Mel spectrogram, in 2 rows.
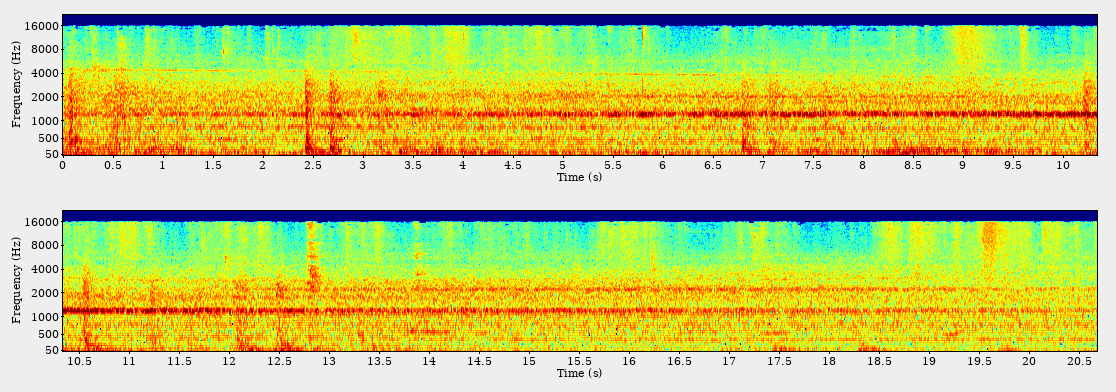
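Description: Tokyu 5050-series electric commuter train heard from inside the car as it runs: wheels on rail with a few sharp joint clicks and a steady whine from the traction equipment, over the air conditioning. It gets gradually quieter as the train slows for a station.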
